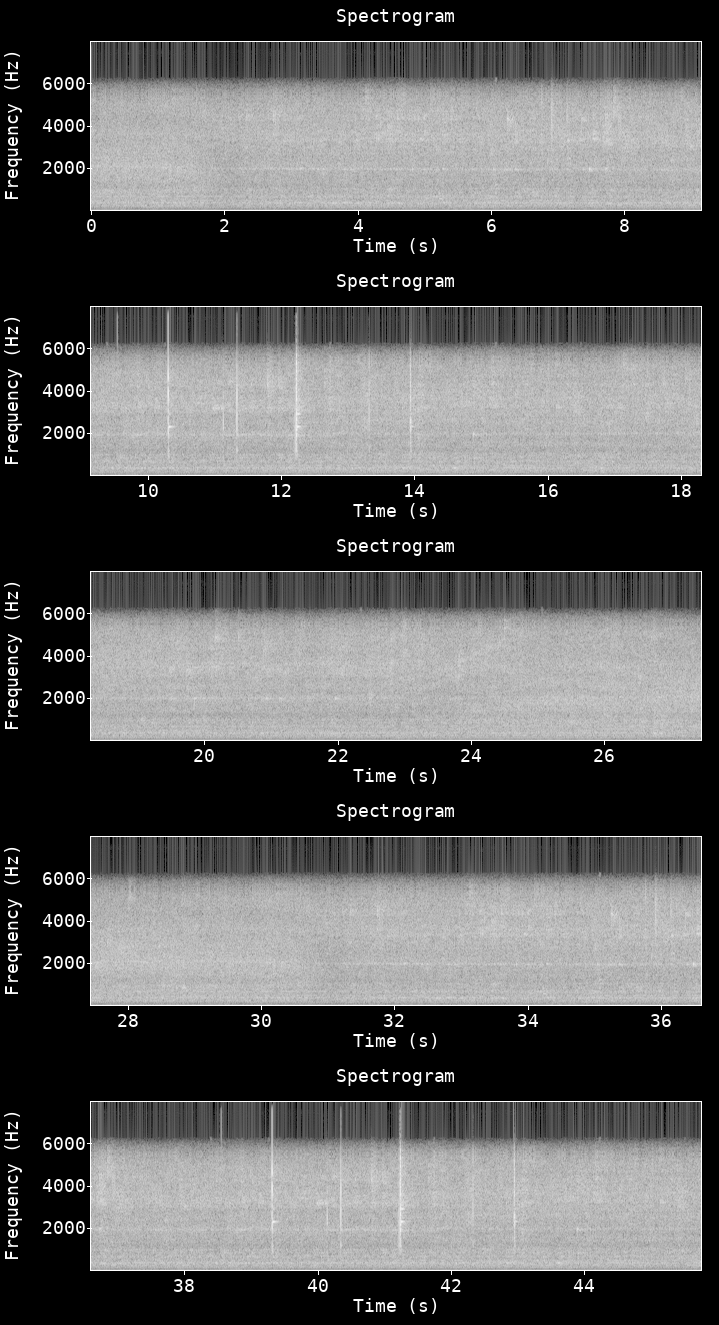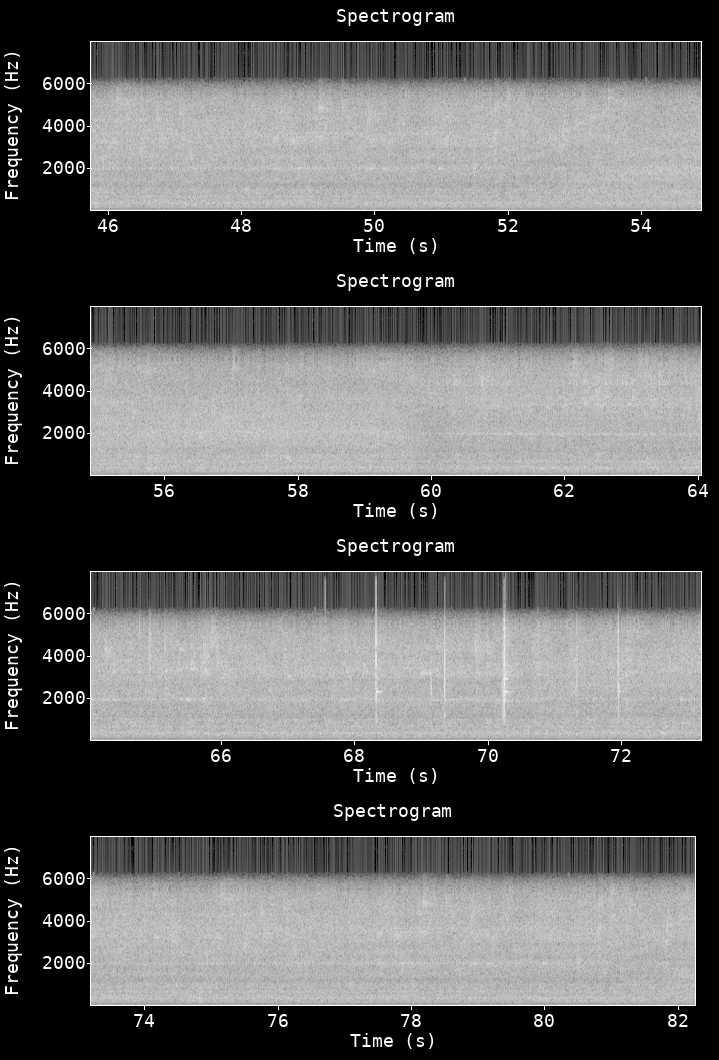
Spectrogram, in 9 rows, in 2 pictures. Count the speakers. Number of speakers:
0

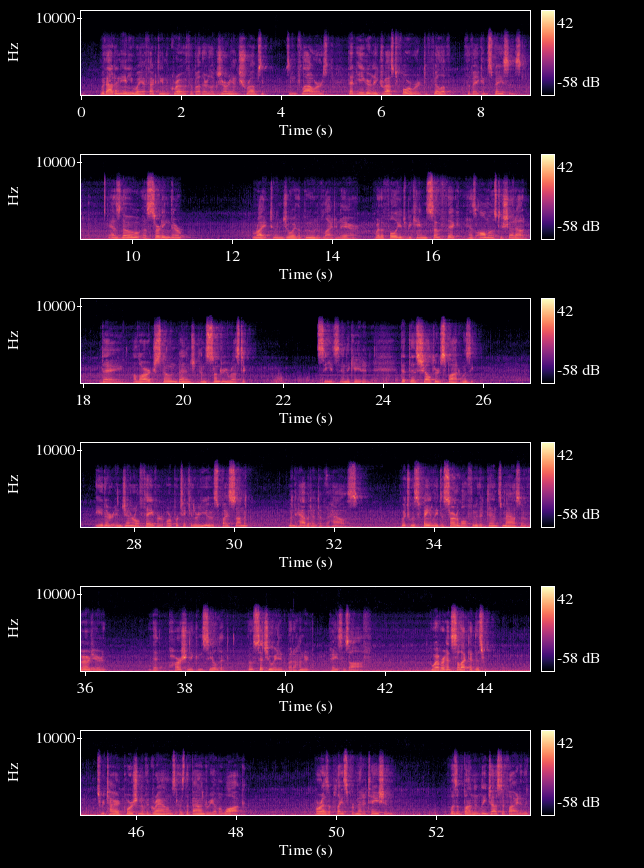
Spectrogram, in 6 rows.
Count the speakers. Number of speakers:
1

